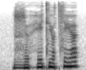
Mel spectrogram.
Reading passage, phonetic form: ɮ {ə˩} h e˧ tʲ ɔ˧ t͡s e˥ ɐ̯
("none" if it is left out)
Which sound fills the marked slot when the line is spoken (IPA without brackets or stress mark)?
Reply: ə˩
